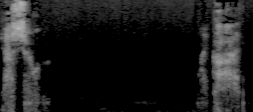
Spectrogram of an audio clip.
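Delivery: barely voiced, anguished whisper; hushed whisper of a woman praying; whispered prayer. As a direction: pray it silently, lips only. Acting Hannah's silent prayer.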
